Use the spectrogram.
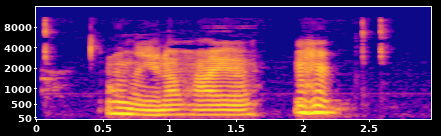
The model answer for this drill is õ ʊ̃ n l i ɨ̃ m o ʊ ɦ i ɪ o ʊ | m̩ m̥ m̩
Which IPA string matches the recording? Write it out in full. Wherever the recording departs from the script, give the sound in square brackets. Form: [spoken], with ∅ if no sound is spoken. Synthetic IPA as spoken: õ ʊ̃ n l i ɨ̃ [n] o ʊ ɦ [a] ɪ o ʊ | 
